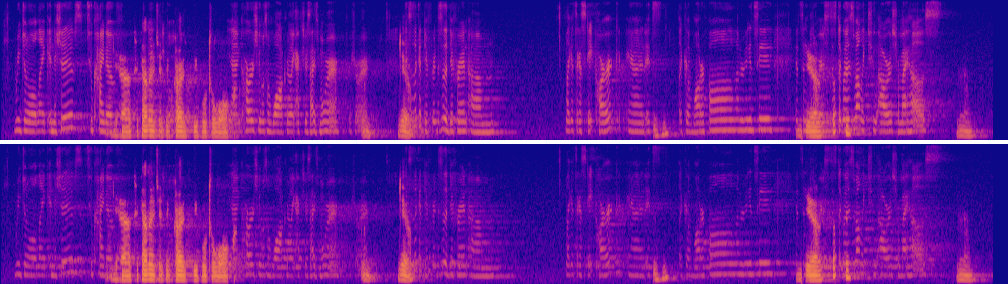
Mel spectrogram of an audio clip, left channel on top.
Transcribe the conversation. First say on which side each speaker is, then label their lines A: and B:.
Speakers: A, on the left; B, on the right.
A: regional like initiatives to kind of
B: yeah, to kind
A: make
B: of just
A: people
B: encourage people to walk.
A: yeah encourage people to walk or like exercise more for sure.
B: Mm, Yeah,
A: This is like a different this is a different um like it's like a state park and it's
B: hmm
A: like a waterfall. I don't know if you can see. It's in
B: yeah.
A: Blue Ridge. It's just
B: Okay.
A: like it's about like two hours from my house.
B: Mm.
